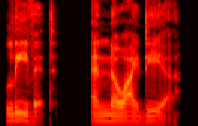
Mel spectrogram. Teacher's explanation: Both sound like they have no spaces between the words. Native speakers do this a lot. · Sometimes one word flows into another, for example, leave it and no idea. Both sound like they have no spaces between the words.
